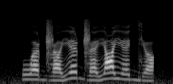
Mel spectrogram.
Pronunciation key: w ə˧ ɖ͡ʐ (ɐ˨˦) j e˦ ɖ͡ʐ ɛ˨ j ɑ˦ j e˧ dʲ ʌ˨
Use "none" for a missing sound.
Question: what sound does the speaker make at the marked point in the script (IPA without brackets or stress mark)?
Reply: ɐ˨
